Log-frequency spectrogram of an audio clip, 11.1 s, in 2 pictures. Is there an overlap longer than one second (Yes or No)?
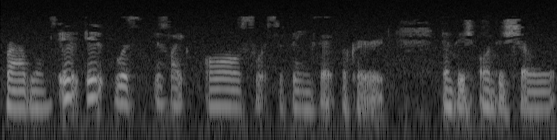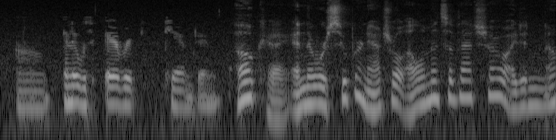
No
